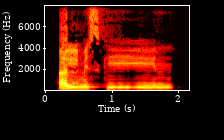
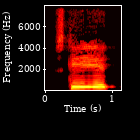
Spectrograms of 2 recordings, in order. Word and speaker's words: المسكين: طيب، ولكن فيها جزء مكمل، جزء مكمل كذلك، فنقف عليها بغنة هنا ناقصة، المسكين، لا ننطقها هكذا كما يقرأ البعض، ولا تحضون على طعام المسكين، مسكين، مسكين، هكذا يبتر ماذا؟ غنتها أو يبترها.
